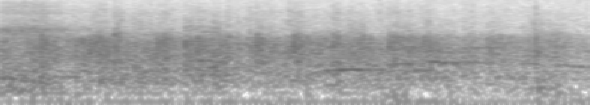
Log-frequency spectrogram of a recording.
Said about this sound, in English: Praise God. Clap your hands again to the Lord in Jesus' name.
